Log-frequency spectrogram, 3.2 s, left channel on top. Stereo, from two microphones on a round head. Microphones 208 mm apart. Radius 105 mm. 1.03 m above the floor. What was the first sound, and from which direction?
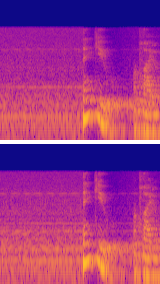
A woman speaking, 25° right (ahead or behind).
